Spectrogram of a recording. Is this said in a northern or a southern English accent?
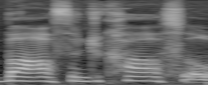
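southern. It is said in a posh southern English accent. This is the way considered proper. "which is this, the proper way to speak"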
